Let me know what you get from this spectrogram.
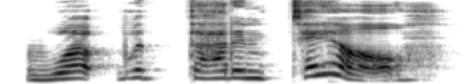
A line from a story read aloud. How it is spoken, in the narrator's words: James asked hesitantly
